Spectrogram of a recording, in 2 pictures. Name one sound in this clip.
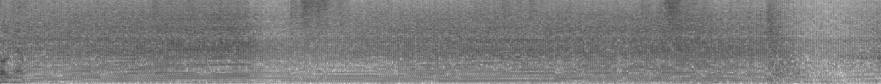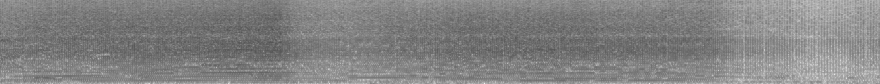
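A motorbike engine roars and revs up repeatedly as it shifts gears.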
